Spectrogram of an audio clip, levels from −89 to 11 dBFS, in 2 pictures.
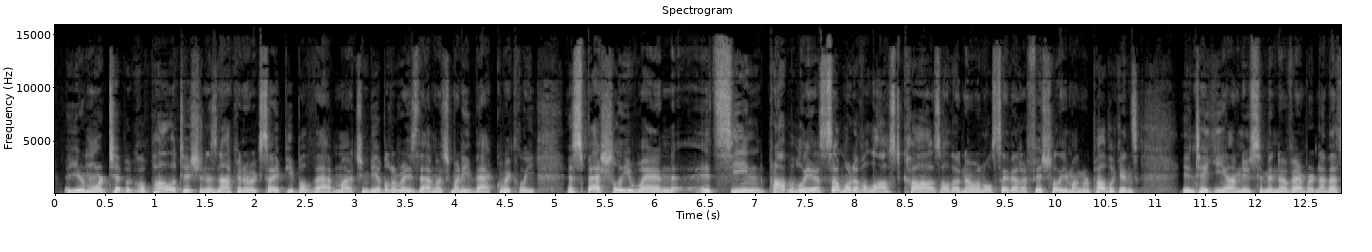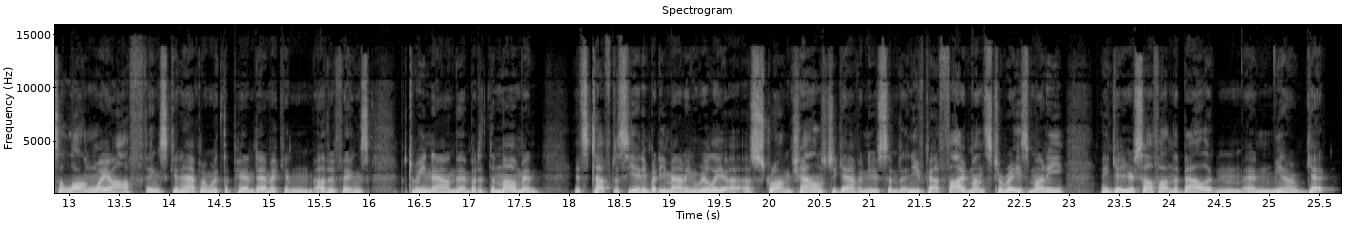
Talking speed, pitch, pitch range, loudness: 245 wpm, 145 Hz, 135-160 Hz, -16 LUFS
